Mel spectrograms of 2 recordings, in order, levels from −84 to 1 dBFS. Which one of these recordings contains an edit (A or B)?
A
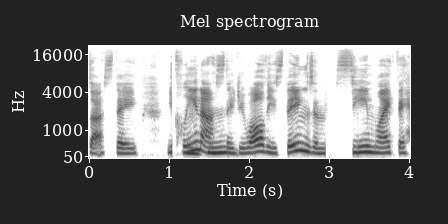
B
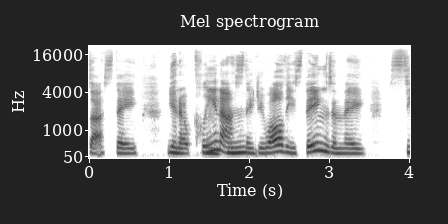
A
